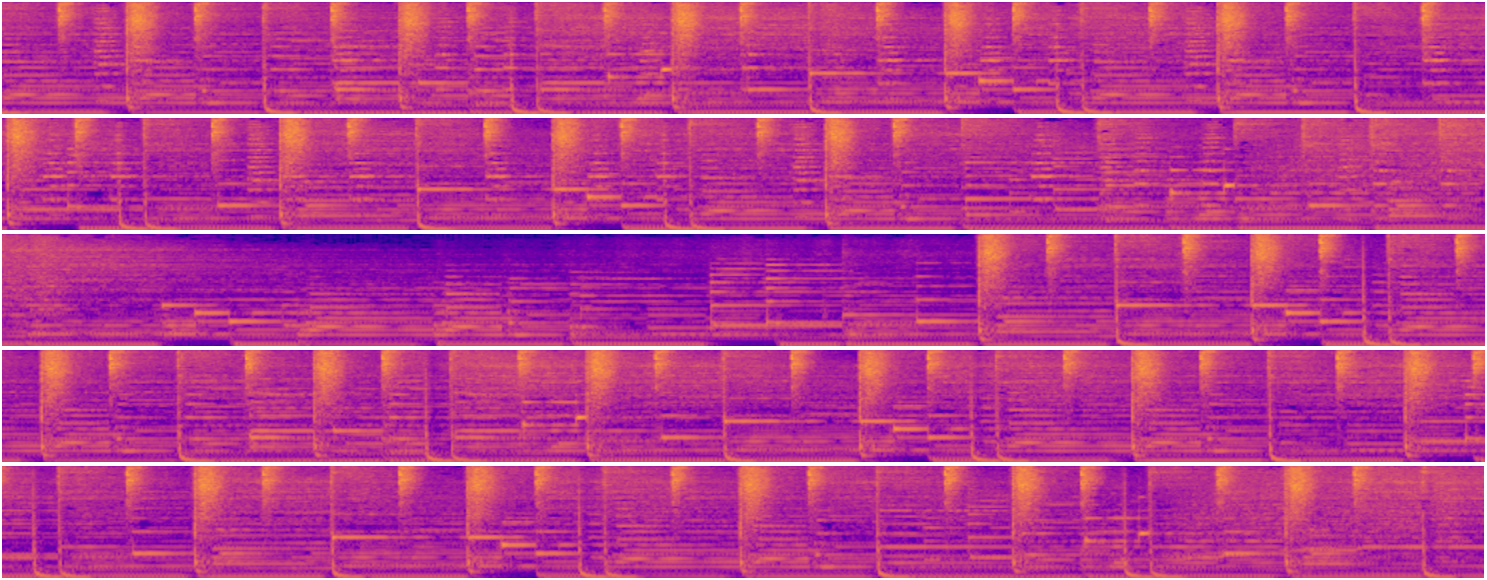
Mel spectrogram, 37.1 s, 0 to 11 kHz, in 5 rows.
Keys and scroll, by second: 0.1 g, 0.2 z, 2.2 z, 35.7 ctrl+Tab.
